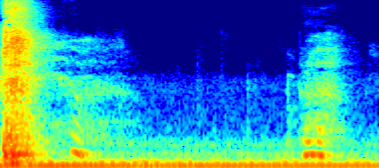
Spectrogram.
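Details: Hay fever sneezing, nose raw from rubbing: a forceful sneeze, then a pause and a hitching breath as another builds, over a steady background hum.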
